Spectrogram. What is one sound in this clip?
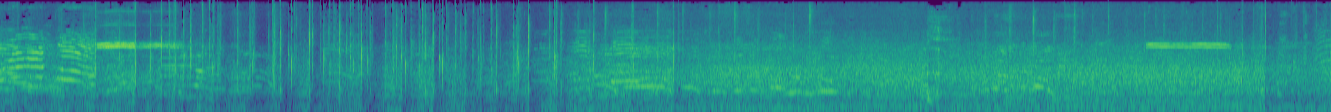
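A referee blows a sharp whistle twice.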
